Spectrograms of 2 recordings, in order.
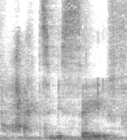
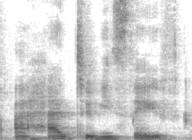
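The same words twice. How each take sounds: First: Soft breathy whisper. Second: Said slowly and firmly, voiced. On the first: Mother tells viewers why she kept her child close, whispered. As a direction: drop to a whisper on the words had to be safe. Repeats the phrase, first whispered. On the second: Mother repeats to viewers that she had to be safe, slow and firm. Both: Real, not acted.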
